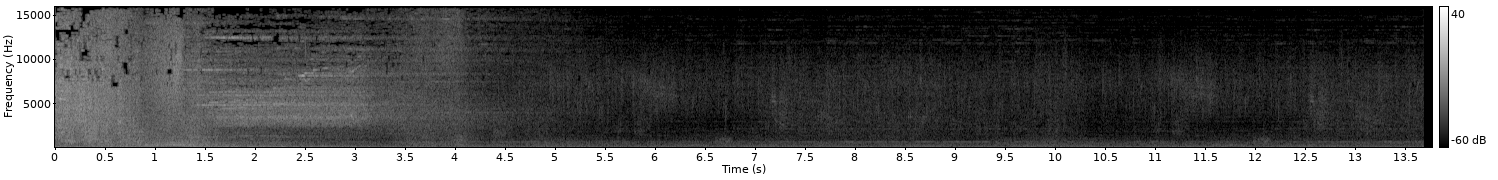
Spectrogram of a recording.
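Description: A soft triumphant musical flourish plays and lingers.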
